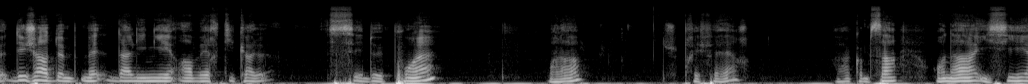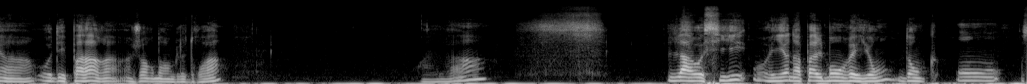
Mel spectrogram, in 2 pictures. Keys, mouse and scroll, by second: 2.7 click, 4.9 click, 7.0-8.8 drag, 10.2-11.7 drag, 12.9-16.5 drag, 20.2 click.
